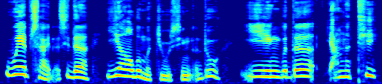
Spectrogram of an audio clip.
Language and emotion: Manipuri, disgusted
